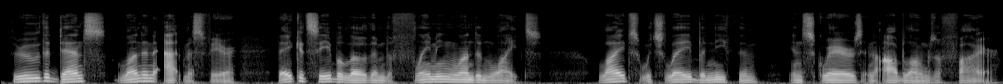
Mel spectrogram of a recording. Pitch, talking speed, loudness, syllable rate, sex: 100 Hz, 150 wpm, -21 LUFS, 4.3 syllables/s, male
